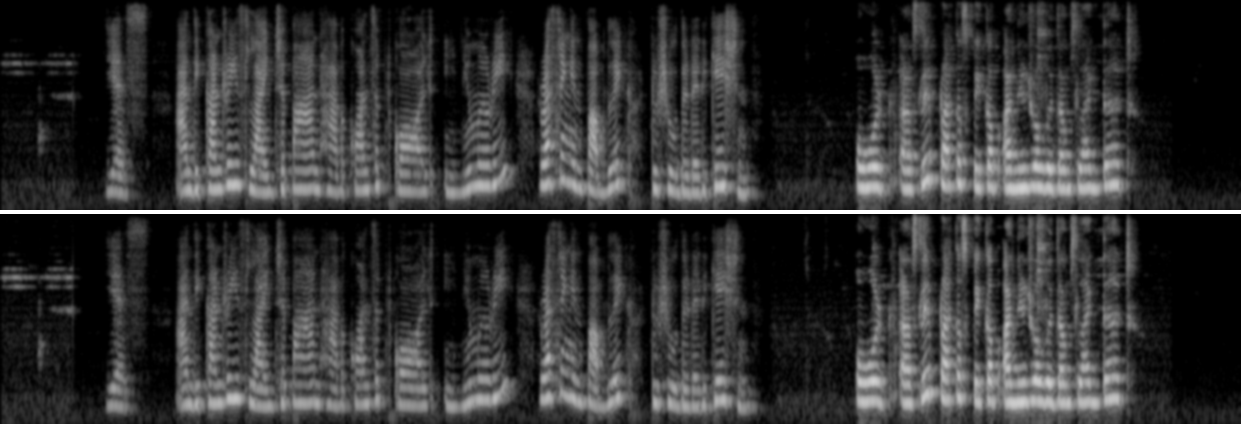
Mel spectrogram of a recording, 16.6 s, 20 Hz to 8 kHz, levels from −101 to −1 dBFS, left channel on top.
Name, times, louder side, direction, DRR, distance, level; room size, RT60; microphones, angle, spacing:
voice 1, 1.4-1.8 2.3-6.8 7.2-10.0, left 1 dB, 55° left, 1.6 m, -37 dB
voice 2, 11.4-15.1, right 1 dB, 60° right, 1.2 m, -28 dB
18.0 x 7.5 x 2.5 m
head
